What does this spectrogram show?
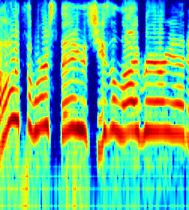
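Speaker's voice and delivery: high, whiny mock-outraged voice, the last clause drawn out slowly; mocking outrage. Podcaster mocking Twitter users' outrage about the librarian, in a high whiny voice. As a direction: parody overdramatic Twitter complainers. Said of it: "they were like".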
